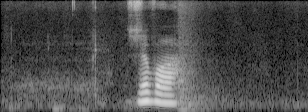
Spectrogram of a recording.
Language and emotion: Russian, neutral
